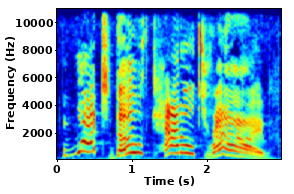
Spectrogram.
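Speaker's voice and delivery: very high, loud, very slow cheer; crowd cheering. A narrator's reading. Townsfolk cheering the cows driving past. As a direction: call it out to the crowd. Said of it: "crowd cheering the cows".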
